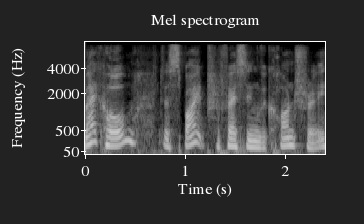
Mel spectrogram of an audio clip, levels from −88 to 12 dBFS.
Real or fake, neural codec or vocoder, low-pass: real; none; 7.2 kHz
